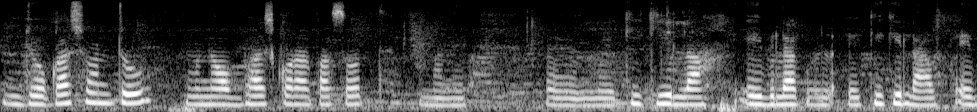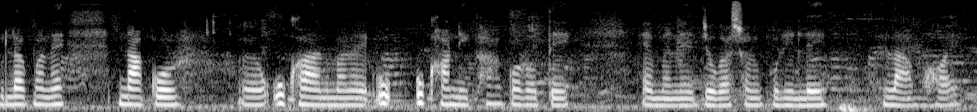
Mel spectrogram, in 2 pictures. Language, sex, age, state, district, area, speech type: Assamese, female, 30-45, Assam, Goalpara, rural, spontaneous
